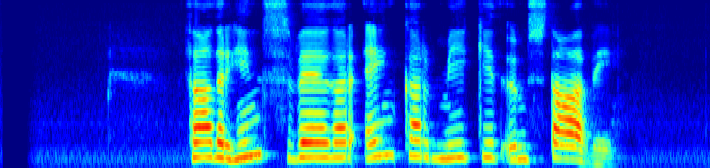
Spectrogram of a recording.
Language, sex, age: Icelandic, female, 40-49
